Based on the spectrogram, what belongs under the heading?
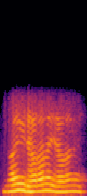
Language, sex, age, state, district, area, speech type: Assamese, female, 60+, Assam, Barpeta, rural, conversation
